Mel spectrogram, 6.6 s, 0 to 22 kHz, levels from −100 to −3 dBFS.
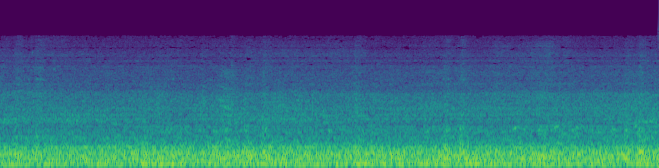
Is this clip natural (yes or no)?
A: yes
